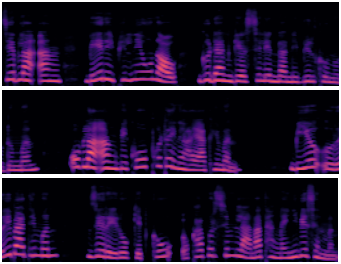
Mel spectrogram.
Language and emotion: Bodo, surprised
